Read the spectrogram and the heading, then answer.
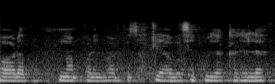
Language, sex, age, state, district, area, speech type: Maithili, male, 60+, Bihar, Purnia, rural, spontaneous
